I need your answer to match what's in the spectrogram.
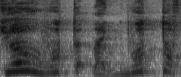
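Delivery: high, frustrated, fuming, furious outburst. Retelling how a man reacted to being pushed off: imitating a furious man. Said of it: "he's just, like, foaming at the mouth".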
